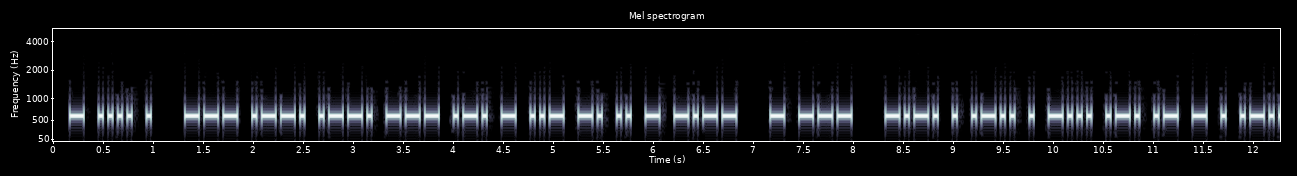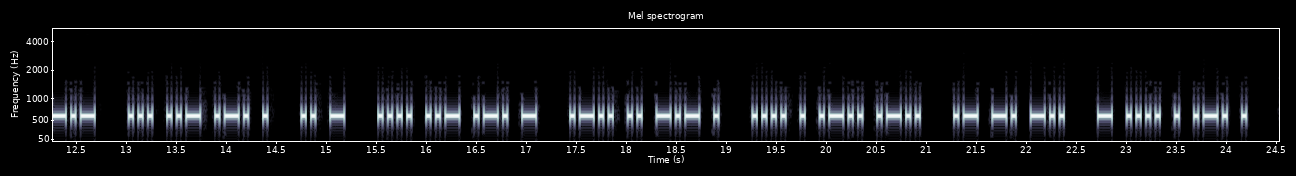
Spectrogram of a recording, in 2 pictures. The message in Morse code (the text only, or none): THE OPPORTUNITY TO CELEBRATE. SURE IT HURT LIKE HELL AND THERE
